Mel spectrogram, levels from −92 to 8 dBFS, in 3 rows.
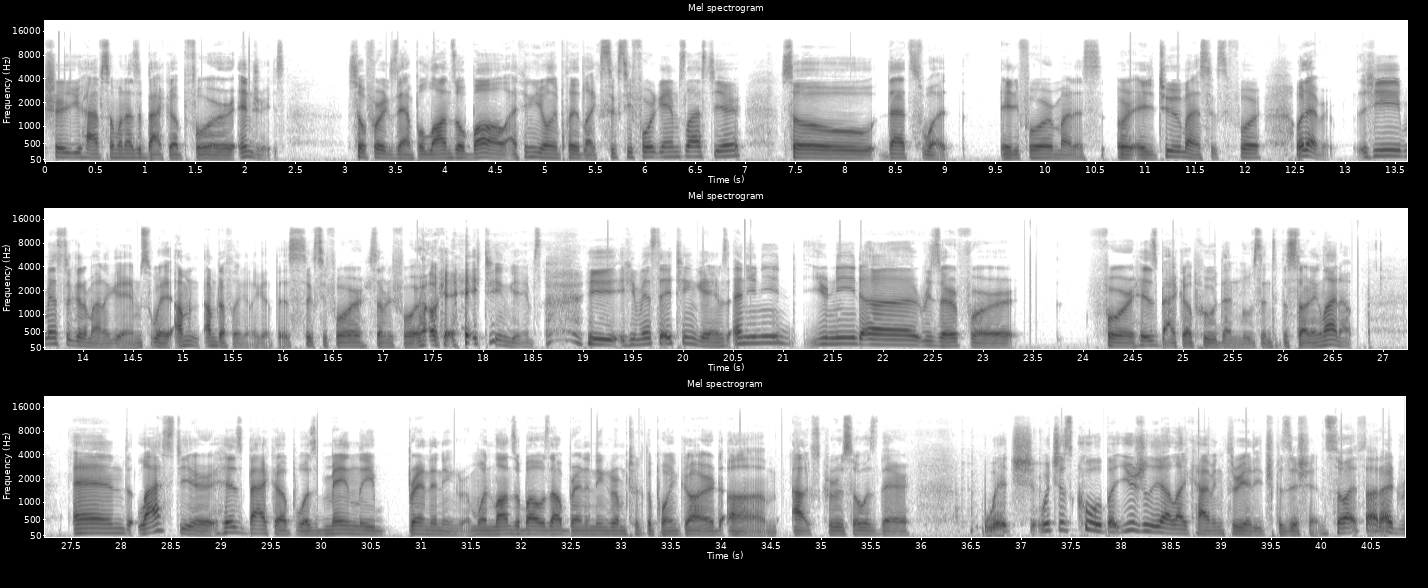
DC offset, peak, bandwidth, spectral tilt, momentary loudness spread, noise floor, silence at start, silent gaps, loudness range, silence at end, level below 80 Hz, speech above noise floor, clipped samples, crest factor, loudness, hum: under 0.1%; -8 dBFS; 13 kHz; -5 dB/octave; 10 LU; -66 dBFS; 0 s; none; 3 LU; 0 s; -58 dBFS; 39 dB; under 0.1%; 20 dB; -28 LUFS; none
